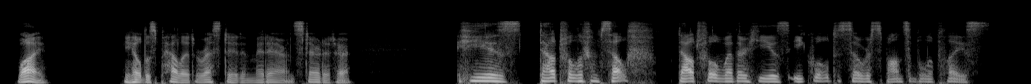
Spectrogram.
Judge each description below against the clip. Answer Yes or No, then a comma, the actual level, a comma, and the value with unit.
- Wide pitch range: Yes, wide, 5.9 semitones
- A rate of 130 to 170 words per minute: Yes, average, 165 wpm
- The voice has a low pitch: Yes, low, 130 Hz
